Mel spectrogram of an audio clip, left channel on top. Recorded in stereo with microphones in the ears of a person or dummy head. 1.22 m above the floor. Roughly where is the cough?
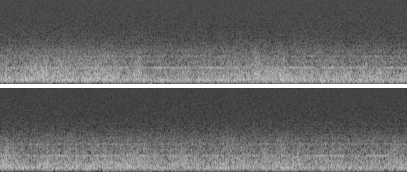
I don't hear a cough.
